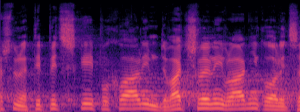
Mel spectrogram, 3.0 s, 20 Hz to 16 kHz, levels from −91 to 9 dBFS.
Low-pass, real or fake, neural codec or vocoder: 14.4 kHz; real; none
